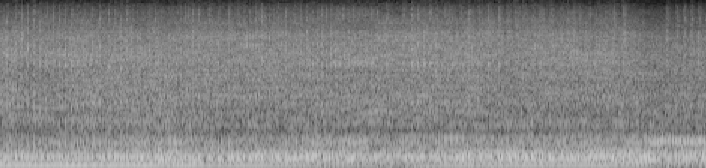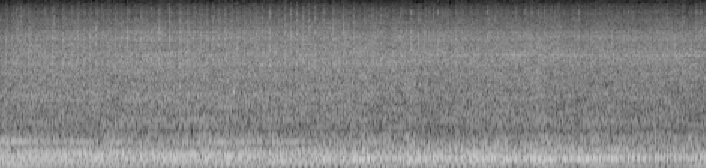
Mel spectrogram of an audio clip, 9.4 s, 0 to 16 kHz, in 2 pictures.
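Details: Toro Powerlite single-stage snow blower, model 381182, 98cc two-stroke, 16-inch, clearing a sidewalk after warm-up; steady, even drone holding speed under load without misses or surging.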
